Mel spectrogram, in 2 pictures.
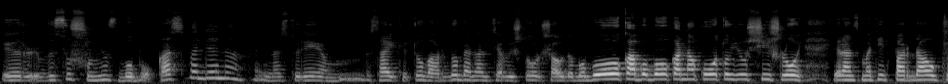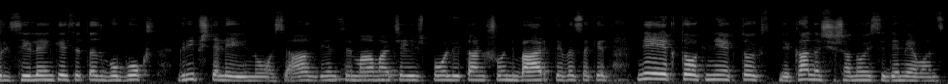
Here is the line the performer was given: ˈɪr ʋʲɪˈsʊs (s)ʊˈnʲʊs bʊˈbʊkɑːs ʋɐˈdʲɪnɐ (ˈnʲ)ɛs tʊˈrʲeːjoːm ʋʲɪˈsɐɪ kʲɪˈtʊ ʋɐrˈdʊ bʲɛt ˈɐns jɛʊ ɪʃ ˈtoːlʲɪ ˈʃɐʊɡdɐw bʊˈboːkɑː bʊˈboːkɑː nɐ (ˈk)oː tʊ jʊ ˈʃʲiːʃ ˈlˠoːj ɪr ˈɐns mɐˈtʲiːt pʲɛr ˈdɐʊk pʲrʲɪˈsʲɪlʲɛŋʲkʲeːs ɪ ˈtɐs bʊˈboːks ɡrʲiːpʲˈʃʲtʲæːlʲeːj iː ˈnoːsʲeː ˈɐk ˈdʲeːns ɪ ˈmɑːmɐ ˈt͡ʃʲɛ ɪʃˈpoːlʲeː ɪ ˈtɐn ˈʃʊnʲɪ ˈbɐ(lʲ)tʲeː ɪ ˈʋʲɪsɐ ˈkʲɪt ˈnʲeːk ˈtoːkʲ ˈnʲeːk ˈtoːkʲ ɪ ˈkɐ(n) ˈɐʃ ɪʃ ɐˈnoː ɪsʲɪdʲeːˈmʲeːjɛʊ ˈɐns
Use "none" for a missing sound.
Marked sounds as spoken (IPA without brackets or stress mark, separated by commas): ʃ, mʲ, k, rʲ, n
